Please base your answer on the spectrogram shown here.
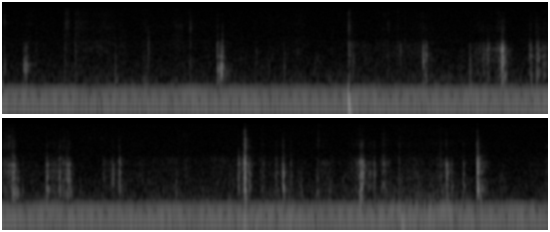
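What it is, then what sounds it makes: Plastic toner bottle. Long nails scratch a partly full white plastic toner bottle and fiddle with its cap. About seventeen short, sharp scratches and clicks come at uneven intervals. A steady low hum runs underneath throughout, and the whole clip stays quiet.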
